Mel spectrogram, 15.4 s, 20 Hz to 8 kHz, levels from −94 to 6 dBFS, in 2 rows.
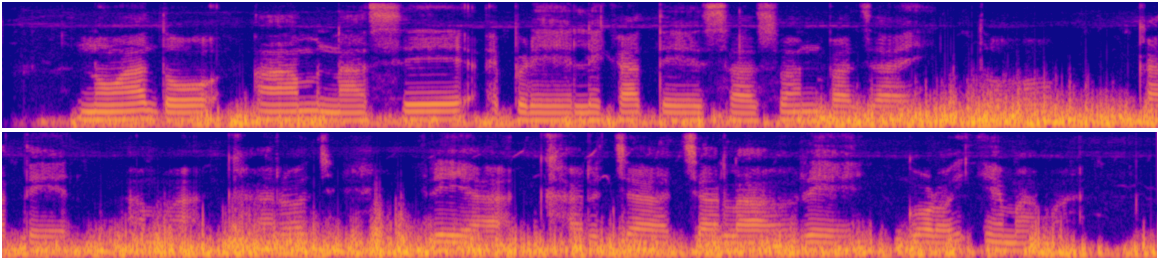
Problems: constant background noise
